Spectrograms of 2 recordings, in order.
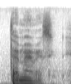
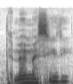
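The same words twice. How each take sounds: First: تمام يا سيدي with a falling, lower, softer close on تمام; settled answer. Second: تمام يا سيدي asked with a rising question tune on سيدي; questioning rise. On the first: Preacher answering his own question, falling tune. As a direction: drop it down as a calm answer. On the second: Preacher checking the listener follows, rising question. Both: Acted.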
